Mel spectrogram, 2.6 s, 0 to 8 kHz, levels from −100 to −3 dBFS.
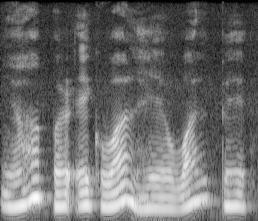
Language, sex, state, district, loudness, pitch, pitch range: Hindi, male, Arunachal Pradesh, Lower Dibang Valley, -16 LUFS, 130 Hz, 125-165 Hz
